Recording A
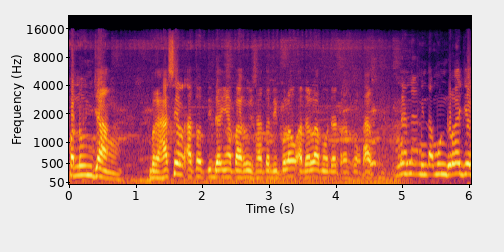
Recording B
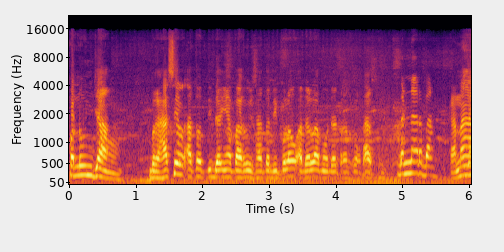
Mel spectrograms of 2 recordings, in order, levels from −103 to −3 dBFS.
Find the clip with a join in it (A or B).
A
